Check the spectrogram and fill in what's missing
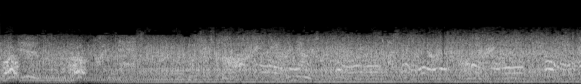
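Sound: dog barking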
